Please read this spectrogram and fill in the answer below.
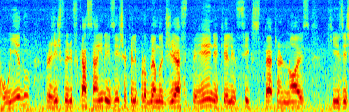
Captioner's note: fixed pattern noise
